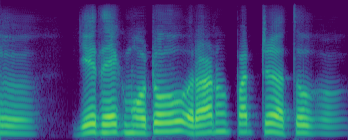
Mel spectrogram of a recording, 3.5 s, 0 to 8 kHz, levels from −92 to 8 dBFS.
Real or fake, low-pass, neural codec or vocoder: fake; 7.2 kHz; codec, 16 kHz, about 1 kbps, DyCAST, with the encoder's durations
